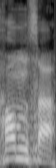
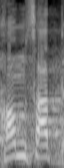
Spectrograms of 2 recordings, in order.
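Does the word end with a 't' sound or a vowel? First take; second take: vowel; t sound. First: The word ends on a vowel without t. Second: The word ends with a clear t sound. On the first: The speaker calls it right. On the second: The speaker calls it wrong.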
